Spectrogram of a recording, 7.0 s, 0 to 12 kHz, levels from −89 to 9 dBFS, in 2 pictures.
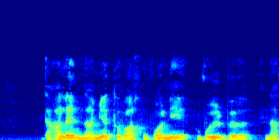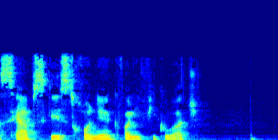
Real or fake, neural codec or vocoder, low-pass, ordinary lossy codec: real; none; 7.2 kHz; MP3, 96 kbps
